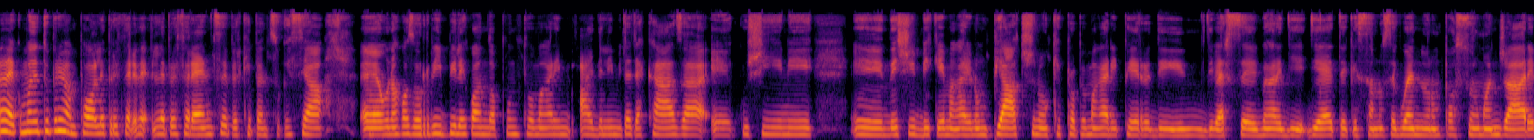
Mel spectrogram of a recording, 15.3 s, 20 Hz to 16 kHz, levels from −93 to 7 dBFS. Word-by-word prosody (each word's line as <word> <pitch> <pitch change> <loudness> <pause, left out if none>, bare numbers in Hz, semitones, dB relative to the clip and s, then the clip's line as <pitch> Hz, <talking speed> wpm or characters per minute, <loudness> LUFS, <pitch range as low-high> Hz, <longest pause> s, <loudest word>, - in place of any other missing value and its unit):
Eh, 260 -4 +9
come 235 +3 +2
ho - - +4
detto 260 +1 +1
prima 280 -1 +6
un 210 - 0
po' 210 +1 +4
le 210 0 0
prefere 205 -1 -1
le 195 - 0
preferenze 195 0 +2
perché 175 -1 -7
penso 180 0 -5
che 185 +1 -9
sia, 185 -3 +2 0.4
ehm, 180 0 +4
una 185 0 +1
cosa 200 -1 +1
orribile 200 0 -1
quando 190 -2 0
appunto 190 +1 -6
magari, 180 0 -3
mhmm, 180 - -7
hai 180 -1 -2
degli 180 0 -5
invitati 180 0 -3
a 175 - -6
casa 180 -1 0
e 170 0 -7
cucini, 180 -1 -4 0.4
ehm, 175 -1 0
dei 175 +1 0
cibi 180 -1 -2
che 175 - 0
magari 170 -1 0
non 175 0 -2
piacciono 180 0 +3
o 175 - -3
che 185 +2 -9
proprio 185 0 -5
magari 175 -1 -1
per 170 -1 -3
di 160 0 0 0.2
diverse 160 +1 +1
magari 170 -1 +1
di 160 0 -1
diete 170 0 +1
che 170 - -6
stanno 165 +1 -1
seguendo 170 0 +1
non 165 0 0
possono 175 0 -2
mangiare, 165 -1 +3
180 Hz, 205 wpm, -25 LUFS, 170-190 Hz, 0.4 s, Eh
